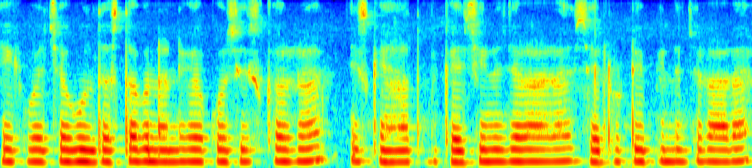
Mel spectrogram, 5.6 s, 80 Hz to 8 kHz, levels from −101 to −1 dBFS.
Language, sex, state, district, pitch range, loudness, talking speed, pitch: Hindi, female, Bihar, Vaishali, 205-210 Hz, -16 LUFS, 245 wpm, 210 Hz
